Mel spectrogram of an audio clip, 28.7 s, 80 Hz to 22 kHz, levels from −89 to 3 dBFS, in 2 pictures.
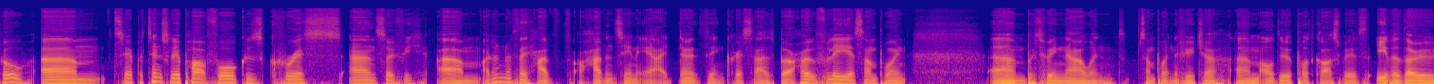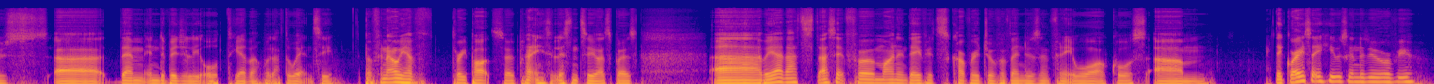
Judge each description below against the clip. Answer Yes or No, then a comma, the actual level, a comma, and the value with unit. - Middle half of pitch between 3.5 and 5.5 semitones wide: Yes, average, 4.2 semitones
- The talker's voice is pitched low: Yes, low, 100 Hz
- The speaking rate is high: Yes, fast, 220 wpm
